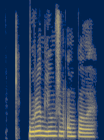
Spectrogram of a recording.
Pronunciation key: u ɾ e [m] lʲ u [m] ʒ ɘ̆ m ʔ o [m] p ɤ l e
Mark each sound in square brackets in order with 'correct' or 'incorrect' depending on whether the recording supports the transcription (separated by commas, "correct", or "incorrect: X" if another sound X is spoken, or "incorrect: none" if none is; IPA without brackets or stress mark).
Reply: correct, correct, correct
